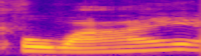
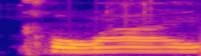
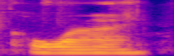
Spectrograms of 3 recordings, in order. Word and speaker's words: Kauai: I think it's pronounced Kawaii or something like that, Hawaii. or something like Yeah, that. Kauai. Yeah, looks like Hawaii with a K, but I think it's Kauai.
